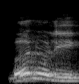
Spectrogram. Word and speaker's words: Bernoulli: Pronounce කරන්නේ Bernoulli, double L-I. මෙතන U අකුරක් තියෙනවා. B-E-R-N-O-U-L-L-I.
